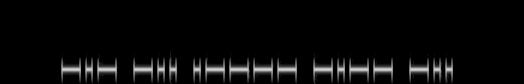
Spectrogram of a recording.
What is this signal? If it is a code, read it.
Morse code, heard as a keyed tone, about 20 wpm, 700 Hz. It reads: KD1YD
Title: USA Call Signs - 5 Characters - 3x Character Spacing - 20wpm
